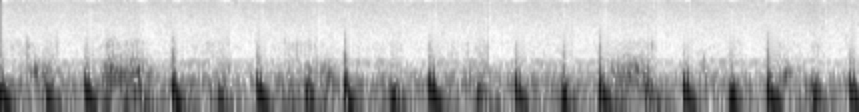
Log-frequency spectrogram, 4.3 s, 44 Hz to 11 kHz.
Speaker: the heart rate changes with age in the first year of life the heart rate is about 140 beats per minute in the second year 120 in the fourth a hundred in the eighth ninety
